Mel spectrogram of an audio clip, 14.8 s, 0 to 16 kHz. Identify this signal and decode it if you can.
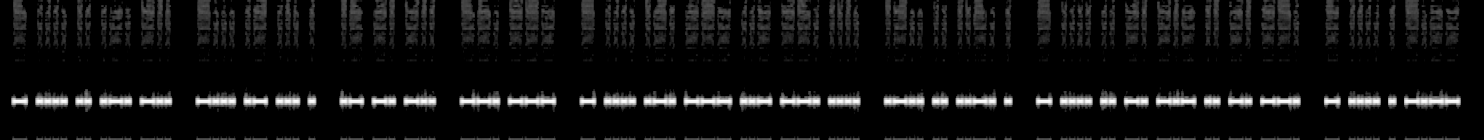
Morse code, heard as a keyed tone, about 30 wpm, 1000 Hz. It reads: THIRD BASE AND GO THROUGH LIFE THINKING THEY
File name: qotdfiles / 30wpm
